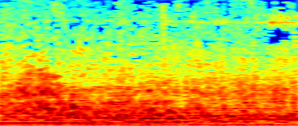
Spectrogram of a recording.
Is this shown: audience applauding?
no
